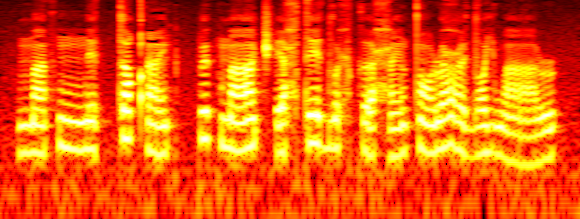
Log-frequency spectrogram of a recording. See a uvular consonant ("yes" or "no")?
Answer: yes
